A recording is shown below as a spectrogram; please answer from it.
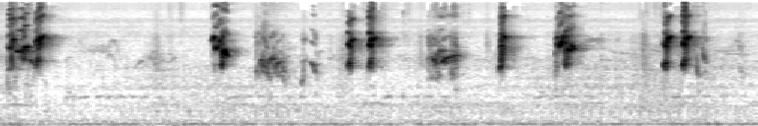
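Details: Pet lovebirds, described as happy, chirping in short sharp bursts repeated about every half second to second, bright and high, over a faint low hum.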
